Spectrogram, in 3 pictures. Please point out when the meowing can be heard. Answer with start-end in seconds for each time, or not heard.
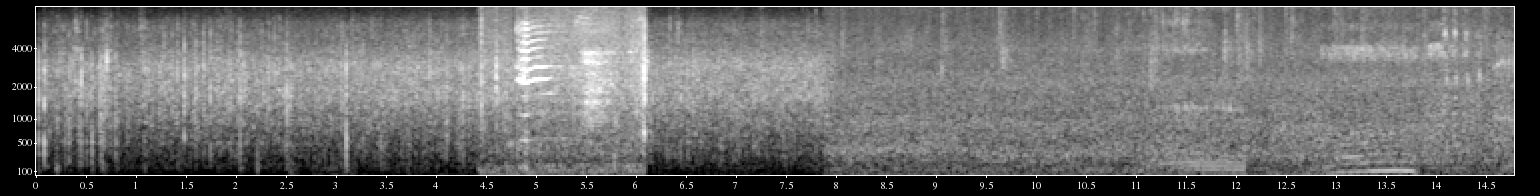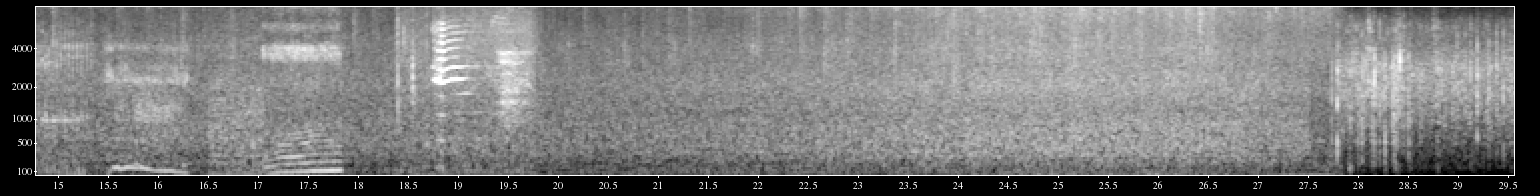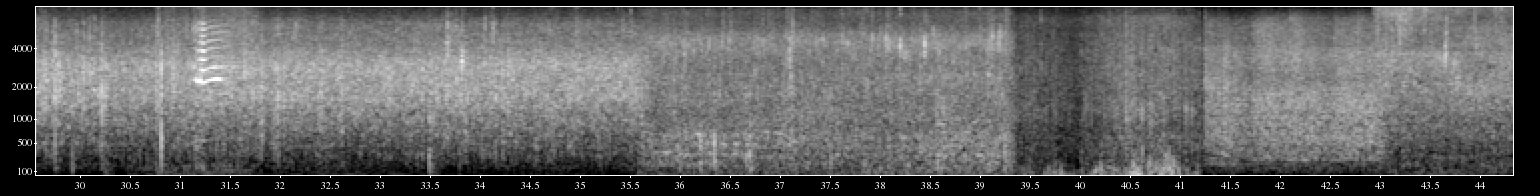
4.4-6.1, 18.4-19.9, 30.7-31.8.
